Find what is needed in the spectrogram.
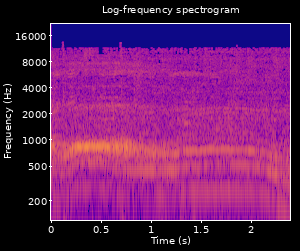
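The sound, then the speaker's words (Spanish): A cat gives one long, drawn-out yowling meow, a continuous wavering tone that sags and rises slightly. It is loud and sustained for over two seconds with no talking. “Luego, si en casa tienes un gato que hace esto,”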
